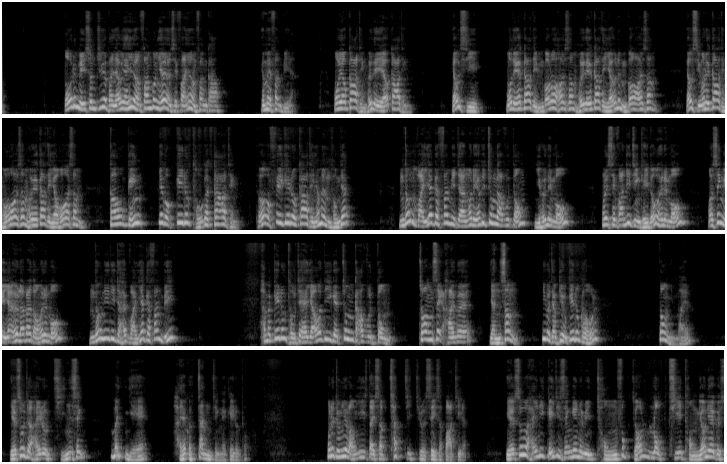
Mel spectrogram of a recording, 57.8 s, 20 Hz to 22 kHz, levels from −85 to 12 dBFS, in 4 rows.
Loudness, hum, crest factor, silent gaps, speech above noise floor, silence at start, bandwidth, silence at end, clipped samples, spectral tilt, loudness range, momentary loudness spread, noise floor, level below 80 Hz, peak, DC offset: -23 LUFS; none; 14 dB; none; 62 dB; 0 s; 16 kHz; 0 s; under 0.1%; -7 dB/octave; 4 LU; 10 LU; -84 dBFS; -66 dBFS; -8 dBFS; under 0.1%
